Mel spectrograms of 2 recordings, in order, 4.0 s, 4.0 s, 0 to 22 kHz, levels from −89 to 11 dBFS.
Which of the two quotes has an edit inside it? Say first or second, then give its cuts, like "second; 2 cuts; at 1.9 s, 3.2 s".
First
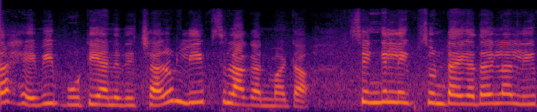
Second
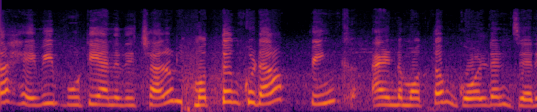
second; 1 cut; at 1.4 s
